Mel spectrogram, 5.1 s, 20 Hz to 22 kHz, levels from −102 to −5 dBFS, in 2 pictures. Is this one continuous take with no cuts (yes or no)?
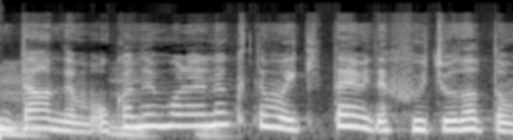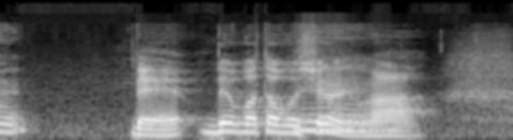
yes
